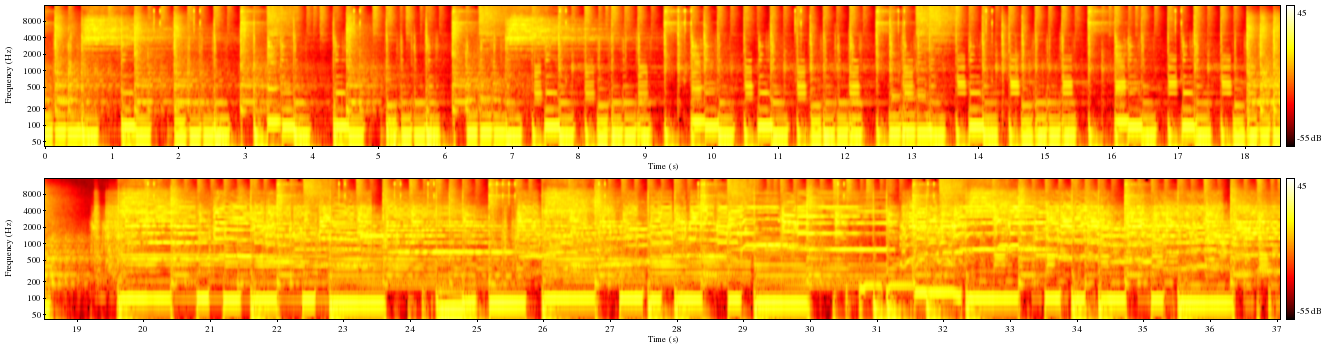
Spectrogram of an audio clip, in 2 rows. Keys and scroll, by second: 6.2 ctrl+j, 21.4 ctrl+j.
